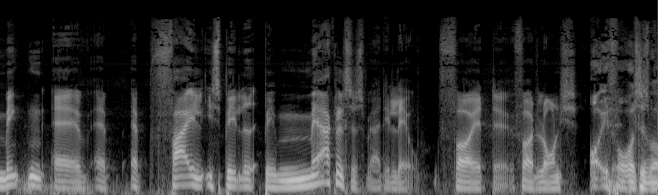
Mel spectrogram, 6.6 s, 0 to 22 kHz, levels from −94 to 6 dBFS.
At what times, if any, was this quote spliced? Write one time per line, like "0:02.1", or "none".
0:01.5
0:02.6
